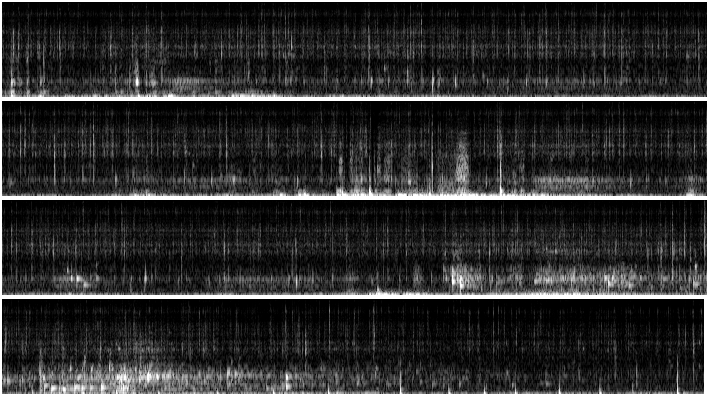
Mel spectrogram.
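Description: Muffled underwater sound through the camera: a steady low rumble of water with gurgling swells of a diver's exhaled bubbles, about ten seconds in and again for several seconds around twenty seconds in, over scattered faint clicks.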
